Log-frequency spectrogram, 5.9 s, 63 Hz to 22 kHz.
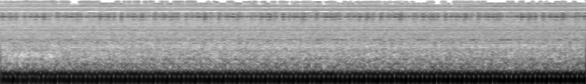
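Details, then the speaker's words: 2000 Jeep Cherokee XJ 4.0 after mechanical fan clutch removal for undercooling in winter: steady, even idle with smooth low thrum, no knocks, ticks or squeals; normal idle. "All right. So, as you can see, the whole fan clutch is gone. It's um spinning like it's supposed to."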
